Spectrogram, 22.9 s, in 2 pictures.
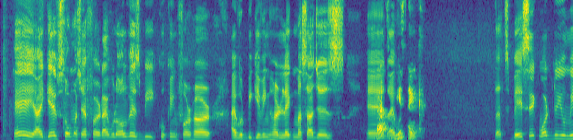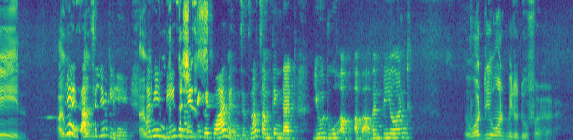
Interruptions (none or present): present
